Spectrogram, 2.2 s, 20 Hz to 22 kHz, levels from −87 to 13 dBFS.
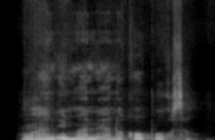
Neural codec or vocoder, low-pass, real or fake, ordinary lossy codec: vocoder, 44.1 kHz, 128 mel bands, Pupu-Vocoder; none; fake; none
